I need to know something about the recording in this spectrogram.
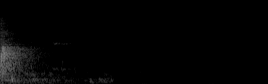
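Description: An audience's applause dies away in a large hall.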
